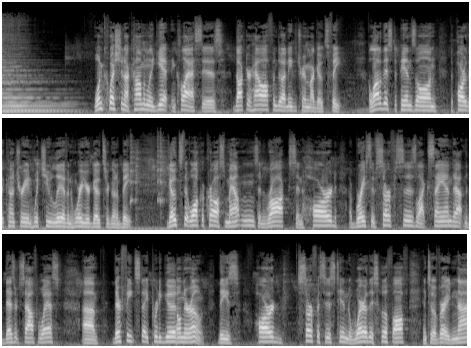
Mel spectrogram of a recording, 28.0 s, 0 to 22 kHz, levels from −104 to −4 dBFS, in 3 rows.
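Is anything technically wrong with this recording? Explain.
Yes. At 22.18 s, compressed frames are skipped: a couple of damaged or missing frames drop out, so the audio jumps ahead about 50 ms, seen as a vertical seam in the spectrogram.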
